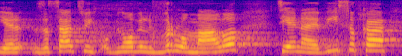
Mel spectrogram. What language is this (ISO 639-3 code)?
hrv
